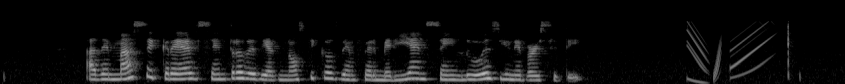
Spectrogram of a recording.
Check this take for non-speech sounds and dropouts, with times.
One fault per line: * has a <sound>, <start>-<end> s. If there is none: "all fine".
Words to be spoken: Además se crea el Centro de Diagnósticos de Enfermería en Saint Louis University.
* has a chirp, 6.9-7.8 s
